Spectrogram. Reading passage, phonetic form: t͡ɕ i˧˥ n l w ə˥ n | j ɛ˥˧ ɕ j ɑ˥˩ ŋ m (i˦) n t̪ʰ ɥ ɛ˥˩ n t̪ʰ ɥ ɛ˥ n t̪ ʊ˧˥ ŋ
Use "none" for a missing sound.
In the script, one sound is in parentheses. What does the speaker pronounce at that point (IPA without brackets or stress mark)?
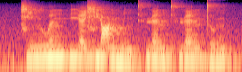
i˩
